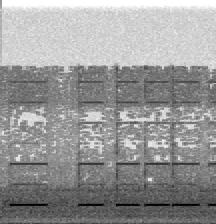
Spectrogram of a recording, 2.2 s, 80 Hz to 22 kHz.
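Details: 2005 HVAC package unit scroll compressor whose contactor stuck closed while the owners were away. The meter beeps repeatedly from a terminal to ground, with windings open to one another: a grounded compressor winding.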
